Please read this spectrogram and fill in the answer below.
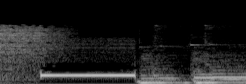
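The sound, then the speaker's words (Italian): A telephone call to a customer service line in Ponte Felcino is being placed: a steady, unbroken line tone holds for about a second, then gives way to lower, buzzier tones that continue to the end. “ha chiamato il servizio clienti di Pagine Italiane di Ponte Felcino. Primo tentativo!”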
